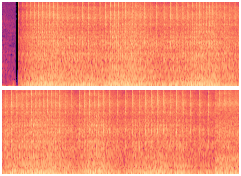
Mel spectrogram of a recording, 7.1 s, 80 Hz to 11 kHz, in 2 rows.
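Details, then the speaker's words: Original knocking engine of a 2005 Suzuki V-Strom 650, restarted with the oil unchecked: harsh, uneven hammering with a lumpy, surging beat, described as "not happy." Rough running, cause not confirmed. "Oh, it is not happy. Whew."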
